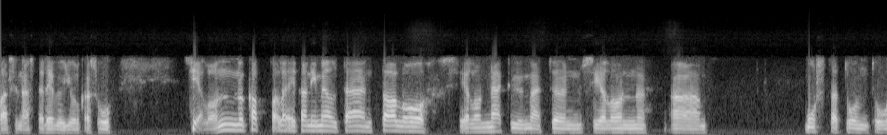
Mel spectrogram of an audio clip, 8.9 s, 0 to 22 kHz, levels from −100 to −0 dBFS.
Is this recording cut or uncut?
uncut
